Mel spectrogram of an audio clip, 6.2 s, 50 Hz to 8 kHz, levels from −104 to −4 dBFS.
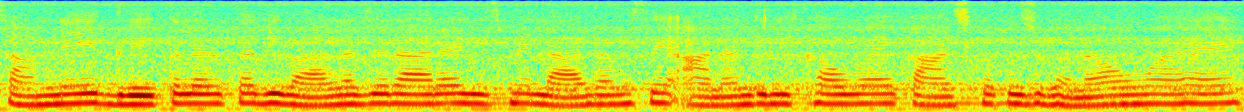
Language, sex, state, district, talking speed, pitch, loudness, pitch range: Hindi, female, Chhattisgarh, Raipur, 220 wpm, 205 Hz, -15 LUFS, 190-210 Hz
